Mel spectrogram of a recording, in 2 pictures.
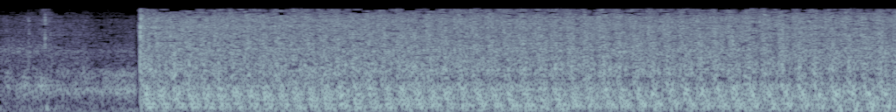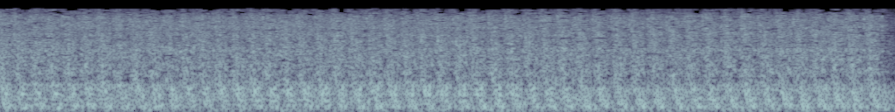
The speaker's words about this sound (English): Because this is what a tracer round looks like. And this is what a tracer round looks like at night.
